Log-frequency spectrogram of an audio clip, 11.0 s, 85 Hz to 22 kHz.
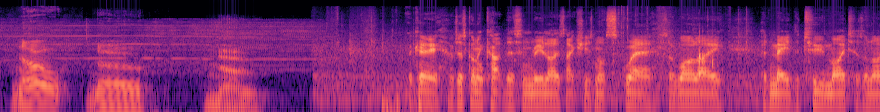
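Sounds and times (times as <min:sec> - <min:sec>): man groaning no: 0:00.2 - 0:01.9, 0:02.6 - 0:03.3.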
